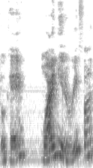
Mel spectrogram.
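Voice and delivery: ordinary talk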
